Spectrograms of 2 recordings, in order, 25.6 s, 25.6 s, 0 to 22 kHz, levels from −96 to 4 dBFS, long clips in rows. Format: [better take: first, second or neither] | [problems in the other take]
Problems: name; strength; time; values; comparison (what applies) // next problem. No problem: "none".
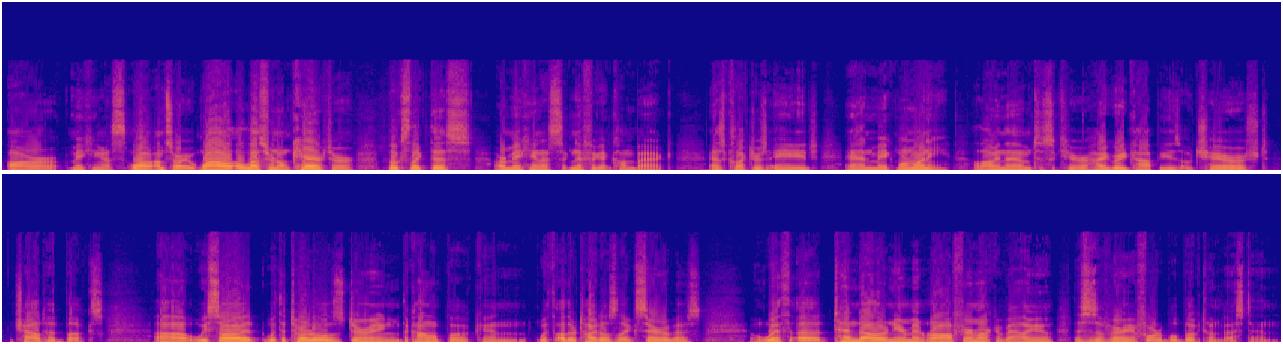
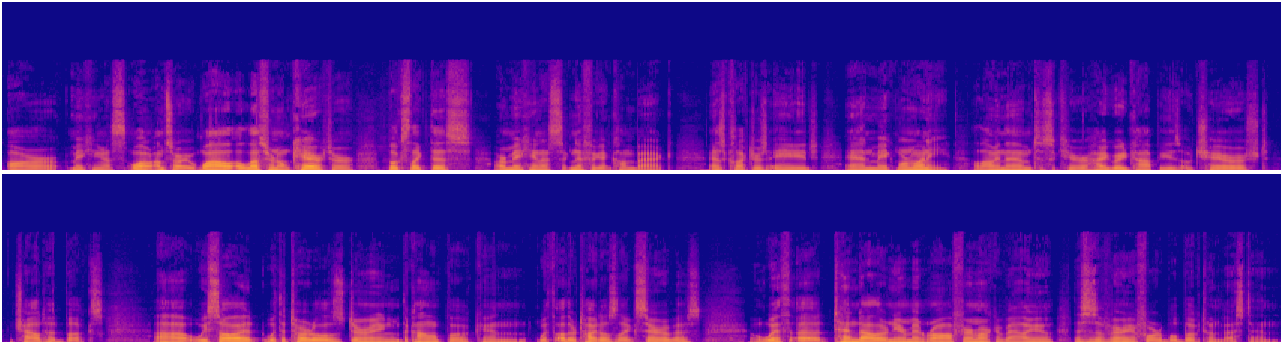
second | distortion; slight; 2% of the sound clipped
